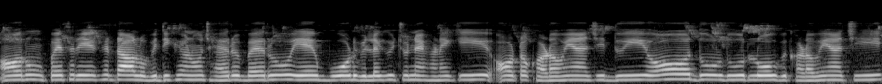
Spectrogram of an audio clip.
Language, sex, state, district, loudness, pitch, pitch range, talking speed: Garhwali, female, Uttarakhand, Tehri Garhwal, -17 LUFS, 210 Hz, 200-215 Hz, 210 wpm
